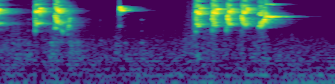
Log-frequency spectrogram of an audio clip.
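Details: Pet lovebirds calling to one another, captured live in stereo with two microphones: quick shrill chirps, a lone high note, then a fast series of five harsh chattering calls.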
